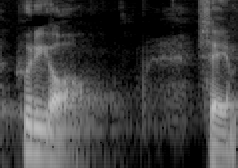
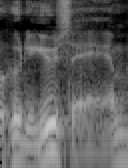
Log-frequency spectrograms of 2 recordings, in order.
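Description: First: "you all" clearly marked, "all" weighted; stress on all. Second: Said in the usual way. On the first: Shown as a demonstration. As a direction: lean on "all" so the "you" is plural. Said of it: "He said". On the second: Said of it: "He didn't say to Peter".

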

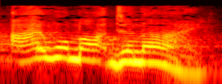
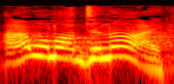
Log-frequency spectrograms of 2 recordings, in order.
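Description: First: Said in the usual way. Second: I will not deny pushed higher, WILL stressed; emphatic vow. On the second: Retold or imitated. Preacher re-quoting Peter's vow, raised and emphatic. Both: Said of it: "That's what he said".

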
